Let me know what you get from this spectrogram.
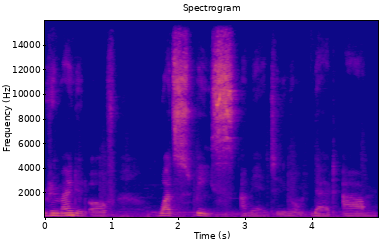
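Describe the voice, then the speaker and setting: A woman speaks at a very slow pace, somewhat breathy. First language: not English. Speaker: YouTuber. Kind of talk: casual chat. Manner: halting.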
